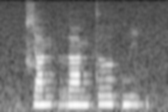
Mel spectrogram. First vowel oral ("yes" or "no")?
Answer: yes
